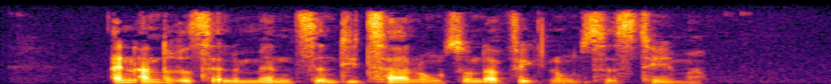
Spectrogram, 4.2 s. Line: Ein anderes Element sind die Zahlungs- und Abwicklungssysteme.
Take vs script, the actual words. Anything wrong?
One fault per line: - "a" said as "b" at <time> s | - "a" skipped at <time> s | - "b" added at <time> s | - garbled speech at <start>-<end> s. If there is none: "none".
none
